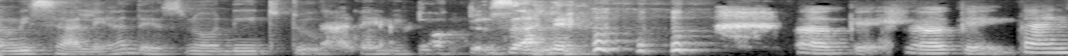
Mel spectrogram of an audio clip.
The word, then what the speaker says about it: Saleha: Uh it is pronounced saliha. Saliha. The first syllable is stressed. Uh and you can just call me saliha.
